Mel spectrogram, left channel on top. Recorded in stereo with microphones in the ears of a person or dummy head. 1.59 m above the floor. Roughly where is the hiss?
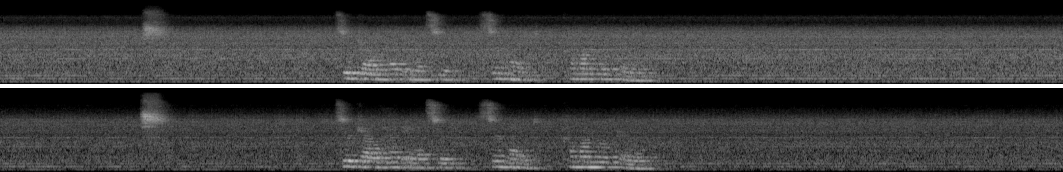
Right.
